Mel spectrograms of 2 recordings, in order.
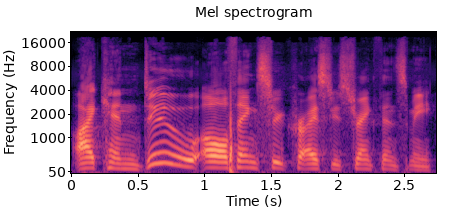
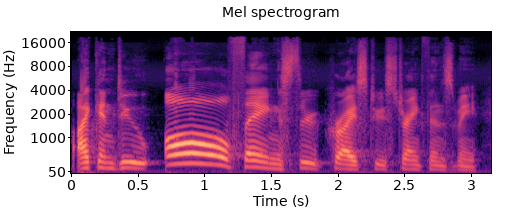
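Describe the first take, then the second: First: The word "do" is stressed. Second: The word "all" is stressed.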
